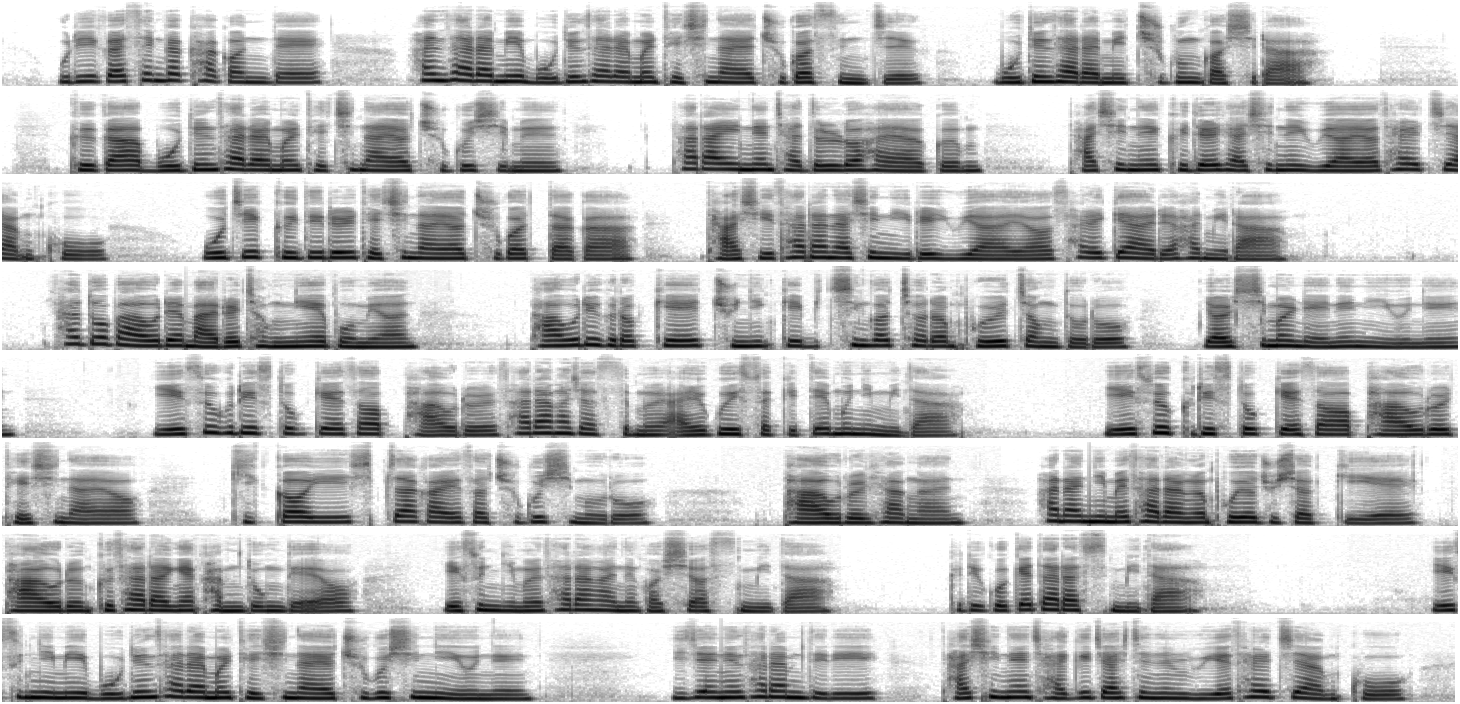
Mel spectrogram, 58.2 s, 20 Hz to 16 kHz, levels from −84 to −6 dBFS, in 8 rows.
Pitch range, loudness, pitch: 180-225 Hz, -16 LUFS, 205 Hz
